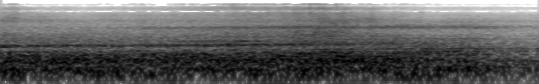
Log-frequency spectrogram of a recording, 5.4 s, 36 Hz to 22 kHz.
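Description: Keihan 7200-series electric train accelerating out of the station: steady rumble of wheels and running gear with a whine rising in pitch, starting to fade near the end as the train moves away.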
